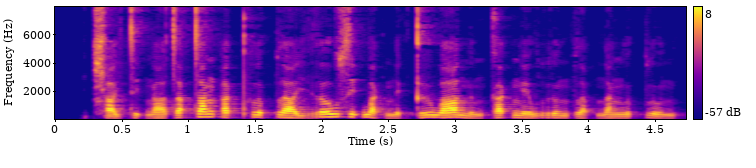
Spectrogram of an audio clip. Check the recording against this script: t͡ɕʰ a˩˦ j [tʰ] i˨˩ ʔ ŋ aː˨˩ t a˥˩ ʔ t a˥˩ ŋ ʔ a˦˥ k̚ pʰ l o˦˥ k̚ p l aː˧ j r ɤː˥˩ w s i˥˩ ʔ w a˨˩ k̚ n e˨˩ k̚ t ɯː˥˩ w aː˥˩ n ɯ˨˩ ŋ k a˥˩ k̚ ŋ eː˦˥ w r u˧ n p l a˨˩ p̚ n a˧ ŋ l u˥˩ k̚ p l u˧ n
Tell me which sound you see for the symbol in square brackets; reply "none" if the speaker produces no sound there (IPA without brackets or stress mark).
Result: t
